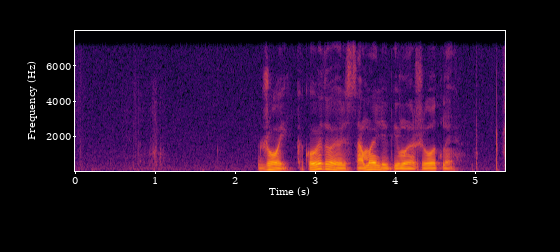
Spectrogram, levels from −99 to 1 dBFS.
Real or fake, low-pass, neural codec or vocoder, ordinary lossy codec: real; 7.2 kHz; none; none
